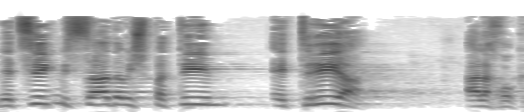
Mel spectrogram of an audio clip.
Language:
Hebrew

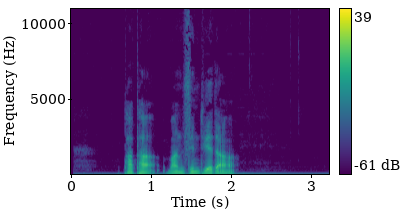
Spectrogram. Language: German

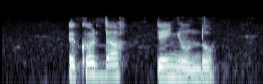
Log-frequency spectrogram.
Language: Kinyarwanda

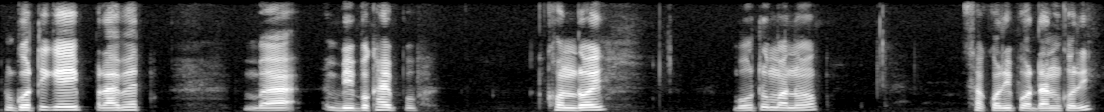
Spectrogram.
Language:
Assamese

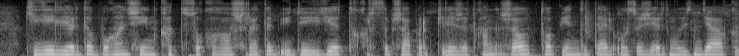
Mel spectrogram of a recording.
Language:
Kazakh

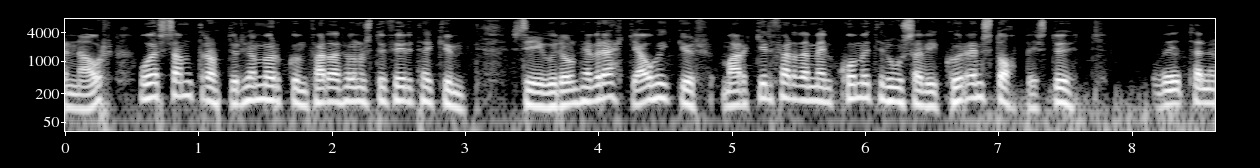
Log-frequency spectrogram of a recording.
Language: Icelandic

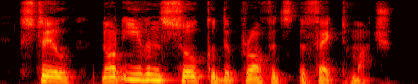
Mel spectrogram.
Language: English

